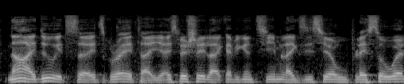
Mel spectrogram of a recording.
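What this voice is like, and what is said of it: French accent in English. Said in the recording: “to have my still my French accent ... we love your accent ... it would sound sexy coming out of his mouth”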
